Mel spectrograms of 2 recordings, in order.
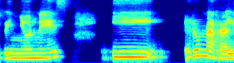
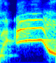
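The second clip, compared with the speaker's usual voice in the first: alarmed cry; 3 dB louder than usual. Retold or imitated. Nurses react in alarm.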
